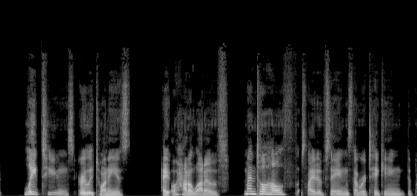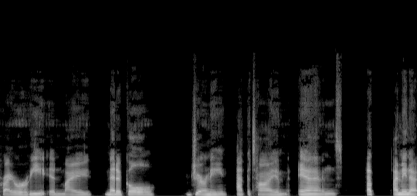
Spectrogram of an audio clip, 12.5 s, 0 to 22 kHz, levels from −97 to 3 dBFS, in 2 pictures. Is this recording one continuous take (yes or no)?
no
